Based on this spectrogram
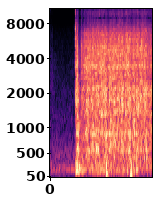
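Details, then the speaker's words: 1973 Jeep CJ5, sat 16 years, first start after cleaning ignition points and gapping: catches abruptly then fires rough with sharp irregular pops about twice a second, backfiring; timing advance being checked. "popping like crazy."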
